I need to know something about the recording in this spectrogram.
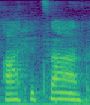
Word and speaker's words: официант: Or here we have о sound, овощи, because it is stressed, we pronounce it as о, as it is written, yes? When it is not stressed, we pronounce it as а, like in this word, официант. Официант is not stressed, but here it is stressed.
